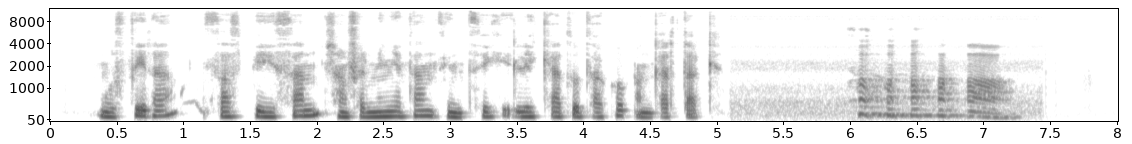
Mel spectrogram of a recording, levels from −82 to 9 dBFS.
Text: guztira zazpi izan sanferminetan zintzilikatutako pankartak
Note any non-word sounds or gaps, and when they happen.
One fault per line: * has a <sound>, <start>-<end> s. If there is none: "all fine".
* has a laugh, 6.0-7.3 s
